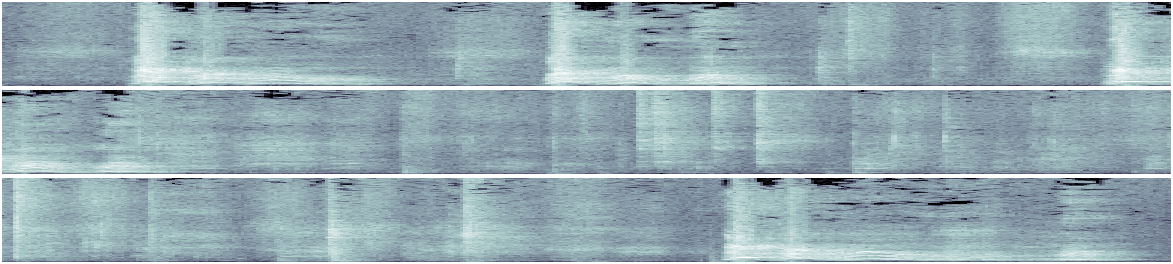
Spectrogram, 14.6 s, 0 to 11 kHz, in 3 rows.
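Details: Dogs playing indoors, an Irish wolfhound in heat with a pug and a Landseer pup: four loud bursts of barking, at about 0.6, 2.3, 4.7 and 12.8 seconds, with softer yips and scuffling sounds between them.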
